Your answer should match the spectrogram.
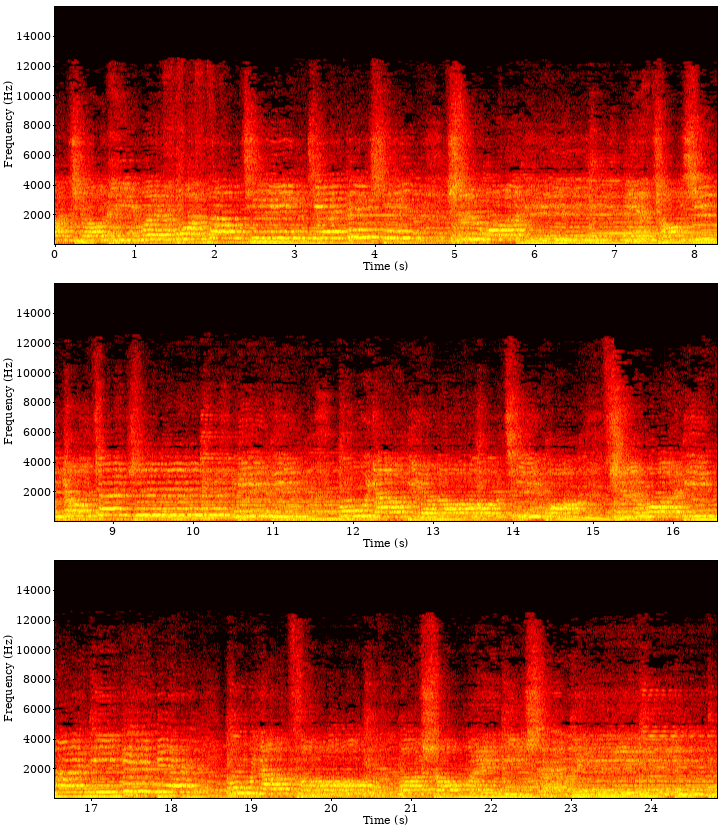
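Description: Worship band and singers performing a praise song: several voices singing together over held bass notes, with crisp high strokes recurring through the music.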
